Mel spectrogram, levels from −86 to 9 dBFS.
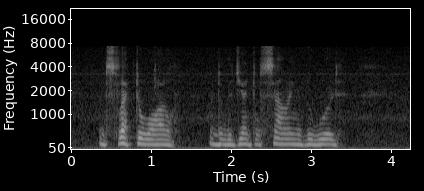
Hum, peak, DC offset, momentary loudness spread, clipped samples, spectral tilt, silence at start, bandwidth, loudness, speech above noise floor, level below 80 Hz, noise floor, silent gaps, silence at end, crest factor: none; -16 dBFS; 0.2%; 23 LU; under 0.1%; -6 dB/octave; 0 s; 7.6 kHz; -36 LUFS; 22 dB; -66 dBFS; -57 dBFS; none; 0.05 s; 22 dB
